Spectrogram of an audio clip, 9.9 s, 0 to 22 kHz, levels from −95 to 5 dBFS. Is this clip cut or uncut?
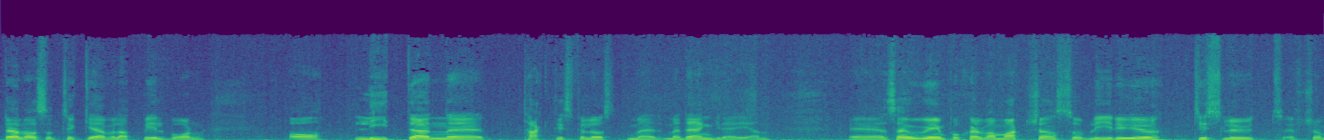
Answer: uncut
